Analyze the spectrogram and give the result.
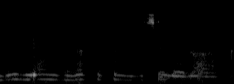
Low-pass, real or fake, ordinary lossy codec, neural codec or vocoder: none; fake; none; codec, 24 kHz, 3 kbps, HILCodec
